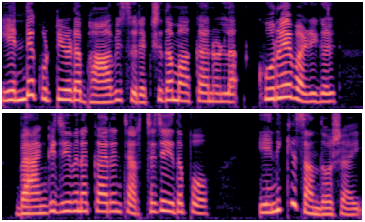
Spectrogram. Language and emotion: Malayalam, happy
